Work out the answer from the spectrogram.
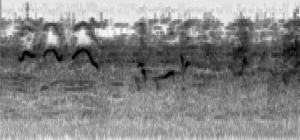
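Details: Oriental magpie-robin tight-shot training song for caged birds: a run of wavering looped whistles, then bouncing upslurs and a busy burst of high scratchy notes at the end.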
